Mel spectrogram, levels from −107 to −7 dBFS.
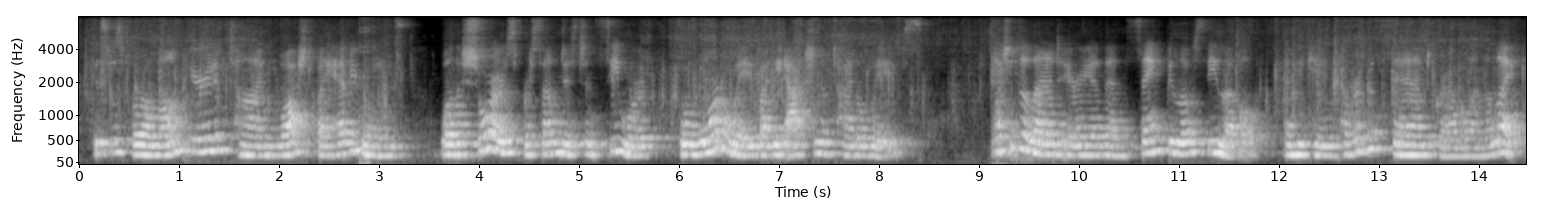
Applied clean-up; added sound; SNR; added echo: neural separator model SepFormer DNS4.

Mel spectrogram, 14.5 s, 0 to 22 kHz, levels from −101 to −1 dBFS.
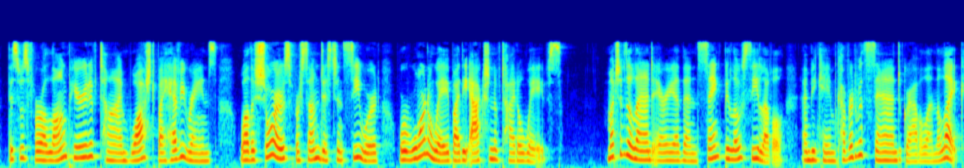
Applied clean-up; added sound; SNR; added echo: none; none; none; none.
